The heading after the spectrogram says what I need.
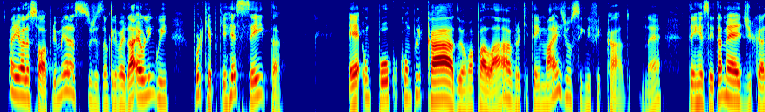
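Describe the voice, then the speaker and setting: A Brazilian man with a Brazilian Portuguese accent, talking over a screen recording as an English teacher. His voice sits a little high for a man, and he keeps it chatty, tossing in quick tag questions between points. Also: a bit bright. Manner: chatty, peppered with "né?" and "ó". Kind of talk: casual screen-share tutorial.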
